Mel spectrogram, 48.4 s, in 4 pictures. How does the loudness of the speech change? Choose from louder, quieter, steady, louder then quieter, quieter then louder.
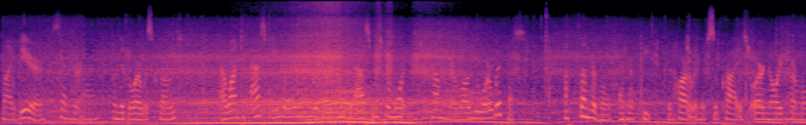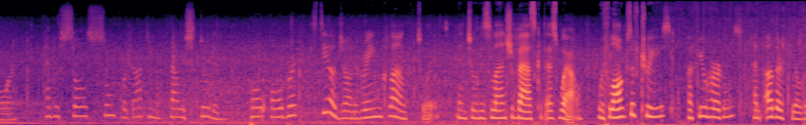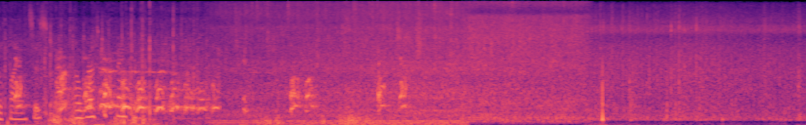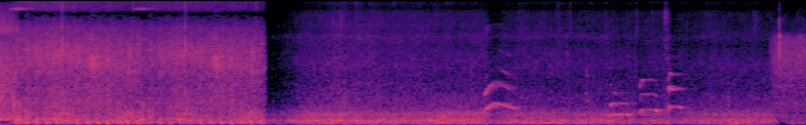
louder.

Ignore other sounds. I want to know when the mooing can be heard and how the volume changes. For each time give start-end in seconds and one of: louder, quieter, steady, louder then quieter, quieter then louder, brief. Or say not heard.
not heard.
